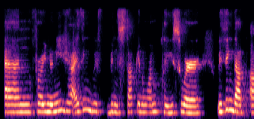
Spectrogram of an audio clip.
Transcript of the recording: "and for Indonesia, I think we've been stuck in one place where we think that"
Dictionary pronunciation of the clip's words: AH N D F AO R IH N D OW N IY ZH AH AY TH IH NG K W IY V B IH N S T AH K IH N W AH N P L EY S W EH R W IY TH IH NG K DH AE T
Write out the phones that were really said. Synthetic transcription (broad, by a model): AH N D F AO R IH N D OW N IY ZH AH AY TH IH NG K W IY V B IH N S T AH K IH N W AH N P L EY S W EH R W IY TH IH NG K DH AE T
